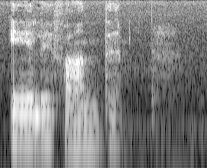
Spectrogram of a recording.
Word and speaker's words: elefante: And in Italian, you say it elefante. Elefante. All closed E.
